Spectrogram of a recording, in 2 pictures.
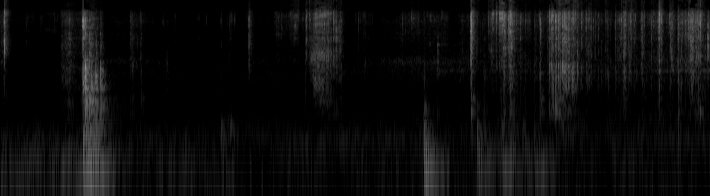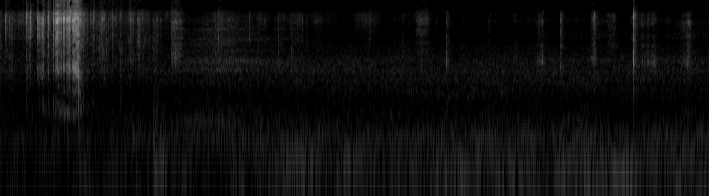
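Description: Clear plastic shrink-wrap being torn and crinkled off a small cardboard box, in ragged bursts that are loudest near the end of the unwrapping. A sharp knock comes about a second in, and after the wrapper is off there is only faint handling of the box with a few small clicks.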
